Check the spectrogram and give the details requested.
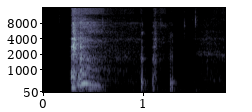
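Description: One strong, harsh cough followed by three or four softer, short throat-clearing bursts in a quiet room; a lingering cough from a cold.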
